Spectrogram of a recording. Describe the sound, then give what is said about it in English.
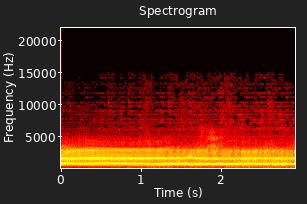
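A single loud, gravelly scream from a man as he is bitten on the neck, held for about three seconds, harsh and rasping with a steady, strained pitch and no other voices. “He screams a very gravelly scream.”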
